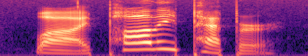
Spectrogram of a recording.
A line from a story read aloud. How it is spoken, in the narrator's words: exclaimed Joel, not minding his own upset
